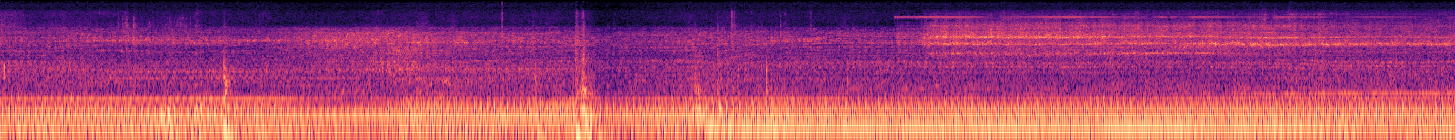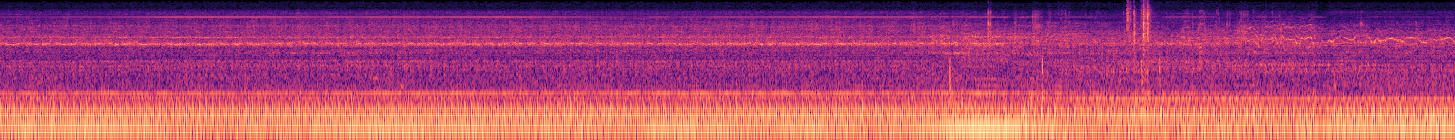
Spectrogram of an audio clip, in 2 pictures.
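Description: A fishing boat's engine running steadily, a low drone. A steady high whine joins it about nine seconds in and stops near twenty-five seconds, with a couple of brief knocks.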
